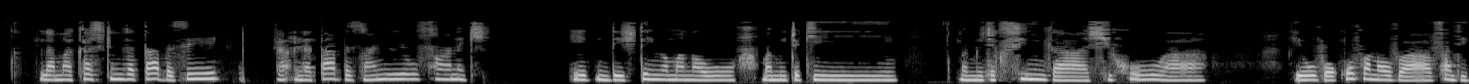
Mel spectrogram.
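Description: From start to end, the speech sounds dull and smeared. Nothing is heard above 7.6 kHz. Sibilants fizz and sustained sounds warble. This is likely heavy AAC compression. The coder dropped the top band and quantised coarsely, which fits a bitrate near 16 kbps.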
